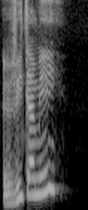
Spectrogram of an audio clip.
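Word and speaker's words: Witamy: En dan moet ik het goed uitspreken. Vitamie. Ja, de dames achter de balie knikken inderdaad. Dat is in het Pools welkom.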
